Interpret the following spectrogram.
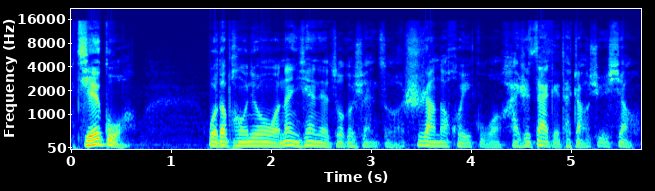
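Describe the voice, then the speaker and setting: Male storyteller, low voice, lively and emphatic, plays out the dialogue himself. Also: a little fast, husky. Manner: animated, acts out quoted speech with sharp rises. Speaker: storyteller guest. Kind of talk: casual conversational storytelling.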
